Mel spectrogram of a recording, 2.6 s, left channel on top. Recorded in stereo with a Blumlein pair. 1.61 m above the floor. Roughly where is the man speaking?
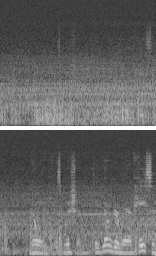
Ahead right.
